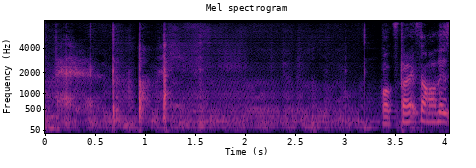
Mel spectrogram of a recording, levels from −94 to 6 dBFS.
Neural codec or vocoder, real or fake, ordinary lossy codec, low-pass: codec, 16 kHz, 1 kbps, FreqCodec, larger model; fake; none; none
